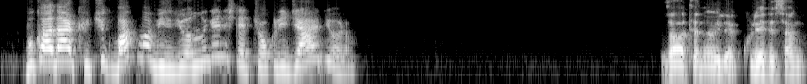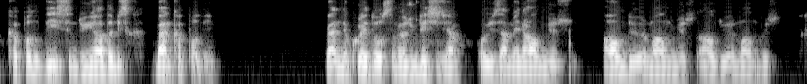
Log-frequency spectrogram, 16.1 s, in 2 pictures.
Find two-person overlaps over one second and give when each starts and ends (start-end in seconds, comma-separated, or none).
none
